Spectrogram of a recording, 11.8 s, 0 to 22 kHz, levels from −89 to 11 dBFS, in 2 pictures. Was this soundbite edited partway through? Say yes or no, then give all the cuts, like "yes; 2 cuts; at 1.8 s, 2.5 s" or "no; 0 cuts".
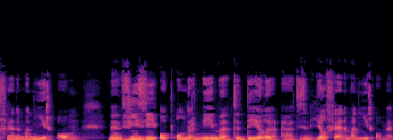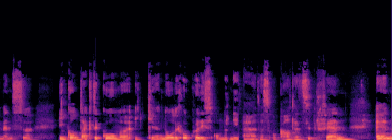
no; 0 cuts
